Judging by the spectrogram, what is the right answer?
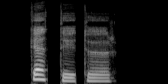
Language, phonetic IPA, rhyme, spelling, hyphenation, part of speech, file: Hungarian, [ˈkɛtːeːtør], -ør, kettétör, ket‧té‧tör, verb, Hu-kettétör.ogg
- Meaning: to break in two, break in half, break asunder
